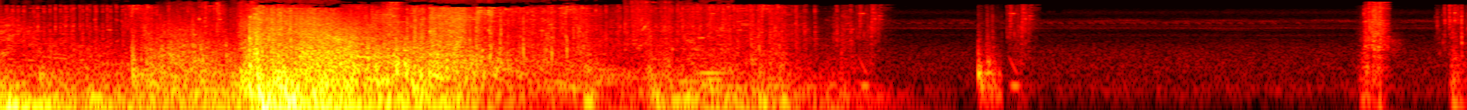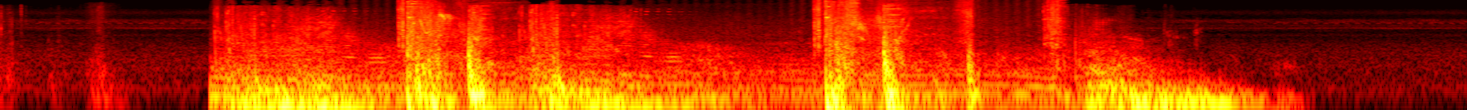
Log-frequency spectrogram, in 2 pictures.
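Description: Loud video game sound effects crash and clatter in bursts.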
